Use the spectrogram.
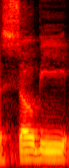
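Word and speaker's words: SoBe: Utah and I had a dream about the soie energy drinks and if you're not familiar with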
